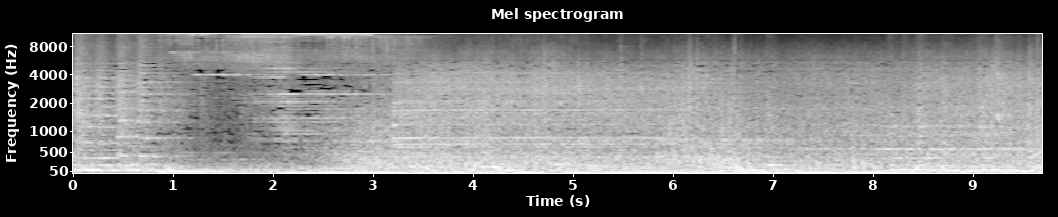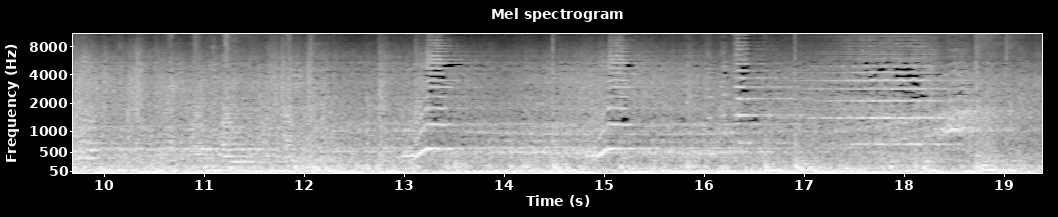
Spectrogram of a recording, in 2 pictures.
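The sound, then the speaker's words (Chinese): Train rumble from a 1930s train arriving at a town near Jiamusi, Heilongjiang: a steady, loud rolling clatter fills the whole clip, with high tonal whistling lines running over it. “1933年3月，一列火车开到黑龙江省佳木斯附近的永丰镇”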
